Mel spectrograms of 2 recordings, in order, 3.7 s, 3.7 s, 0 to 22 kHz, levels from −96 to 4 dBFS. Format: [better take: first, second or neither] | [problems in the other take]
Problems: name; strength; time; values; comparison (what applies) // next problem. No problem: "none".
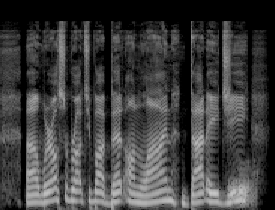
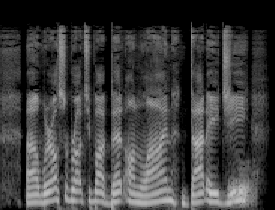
first | garbled, watery; slightly; nothing above 12 kHz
